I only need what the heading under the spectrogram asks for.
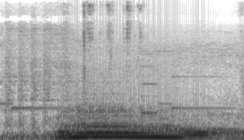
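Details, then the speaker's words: Ford with a crank-no-start problem, fuel pump driver module unplugged and the pump powered through two jumper wires: cranks, catches straight away, settles to a deep steady rumble; starts and runs normally. "car turns on and as you can see it's running based off those two jumper wires the module is not plugged in"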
